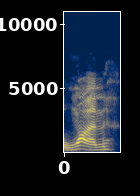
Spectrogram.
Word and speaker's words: one: which is important so one is spelled o n e but it's pronounced one like it starts with a w so um she has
